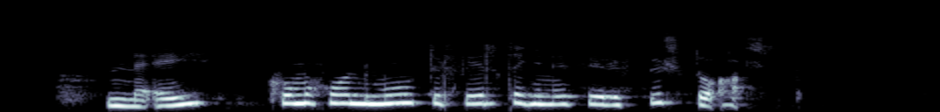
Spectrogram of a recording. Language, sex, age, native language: Icelandic, male, 12, Icelandic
